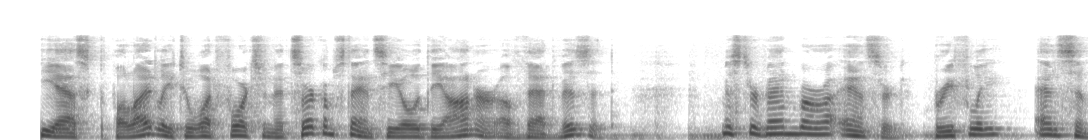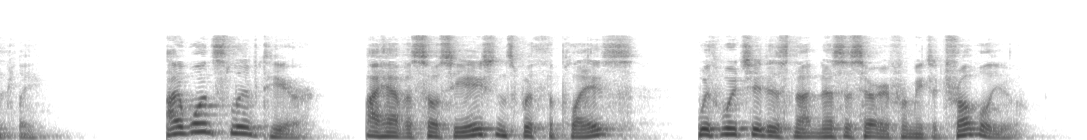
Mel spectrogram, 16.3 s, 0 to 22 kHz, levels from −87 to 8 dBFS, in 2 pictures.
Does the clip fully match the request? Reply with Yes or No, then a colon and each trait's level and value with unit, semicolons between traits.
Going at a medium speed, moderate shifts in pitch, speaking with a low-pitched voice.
No: average, 150 wpm; wide, 7.1 semitones; low, 125 Hz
